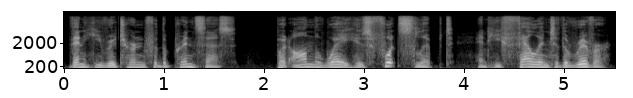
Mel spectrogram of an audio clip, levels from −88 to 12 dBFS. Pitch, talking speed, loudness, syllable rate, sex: 135 Hz, 205 wpm, -21 LUFS, 5.2 syllables/s, male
